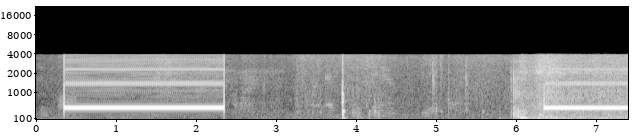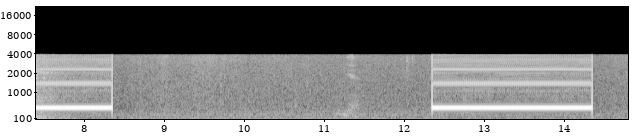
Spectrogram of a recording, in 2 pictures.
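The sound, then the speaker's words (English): Telephone ringback tone before a voicemail greeting answers: three long, steady, buzzy rings, each about two seconds, separated by longer quiet gaps with a faint hiss and a single sharp click. “you've reached the voicemail”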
